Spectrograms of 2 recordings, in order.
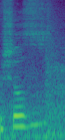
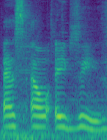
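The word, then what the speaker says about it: SLHZ: yesterday and before that I actually called him sh he actually said like each letter is a word like s l HZ so it's a very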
